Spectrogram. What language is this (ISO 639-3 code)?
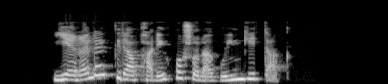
hye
